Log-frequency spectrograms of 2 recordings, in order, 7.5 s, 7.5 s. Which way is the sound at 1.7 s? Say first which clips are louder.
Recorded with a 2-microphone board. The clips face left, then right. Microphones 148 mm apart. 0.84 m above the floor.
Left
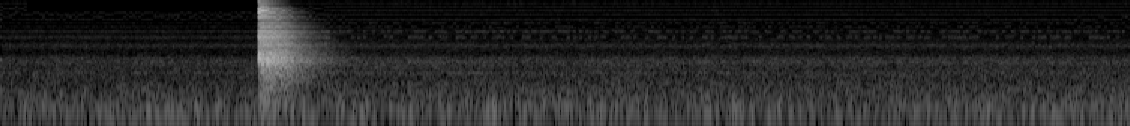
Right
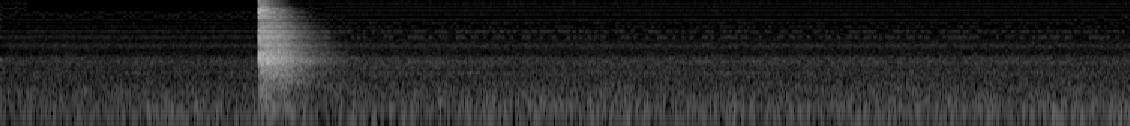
Even; 5° right (ahead or behind).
